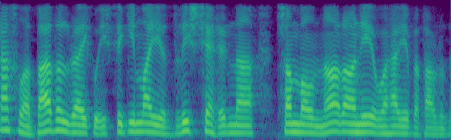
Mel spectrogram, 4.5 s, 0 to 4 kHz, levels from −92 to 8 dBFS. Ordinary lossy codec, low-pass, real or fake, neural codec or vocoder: none; 3.6 kHz; fake; codec, 16 kHz, 0.5 kbps, FunCodec, trained on LibriTTS, 25 frames a second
